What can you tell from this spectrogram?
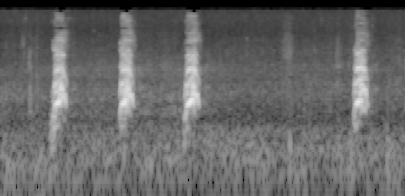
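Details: A blue roan or black-and-white Cocker Spaniel puppy gives short, sharp barks, four in quick succession with a brief pause before the last.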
